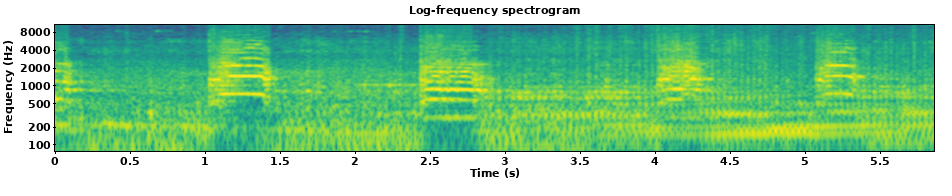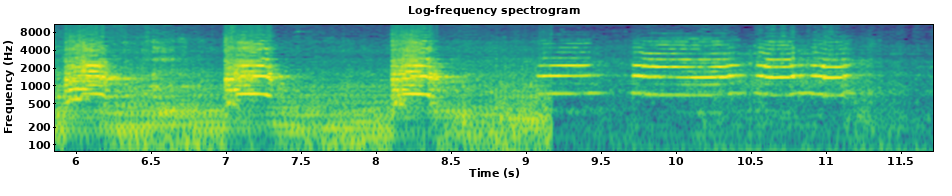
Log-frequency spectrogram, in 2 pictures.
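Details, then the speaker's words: Bicycle disc brake: loud goose-like honking squeals in bursts with each application, caused by the rotor slipping on the brake pads. "maingay na nga siya dumudulas pa ung ingay na yun mga kumpay dun yun nanggagaling sa pagdulas nung rotor natin dun sa mga brake pad natin"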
